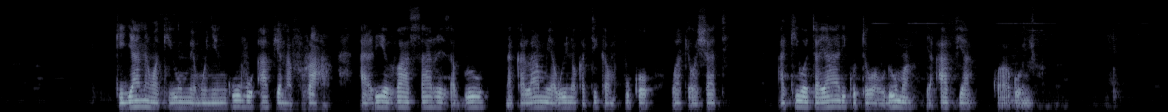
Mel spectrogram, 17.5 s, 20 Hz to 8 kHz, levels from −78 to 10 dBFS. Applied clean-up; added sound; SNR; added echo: none; none; none; none.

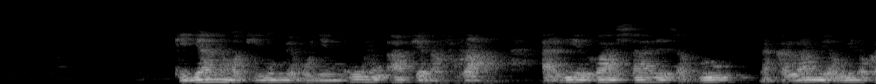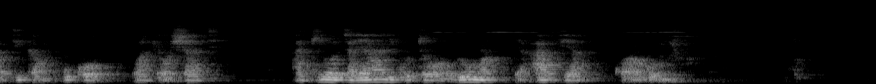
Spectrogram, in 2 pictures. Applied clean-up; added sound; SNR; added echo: none; none; none; reverberation time 0.6 s.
